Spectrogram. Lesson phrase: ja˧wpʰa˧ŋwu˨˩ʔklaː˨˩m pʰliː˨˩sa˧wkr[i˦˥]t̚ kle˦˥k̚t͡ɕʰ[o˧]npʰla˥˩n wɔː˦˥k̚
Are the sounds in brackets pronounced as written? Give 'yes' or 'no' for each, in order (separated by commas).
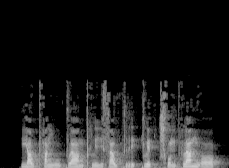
yes, no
